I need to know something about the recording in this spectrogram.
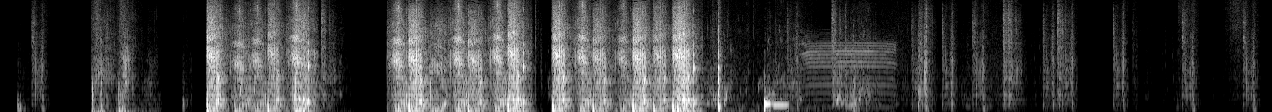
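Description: Footsteps crunch on sand in a video game.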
